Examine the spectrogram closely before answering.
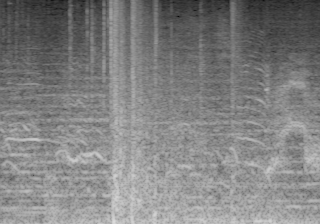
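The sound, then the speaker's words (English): Gunfire as a submarine crew shoots at people leaping into icy water, a short burst of sharp shots near the middle over a dense, noisy background. “People leap into the water and are shot by the crew.”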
